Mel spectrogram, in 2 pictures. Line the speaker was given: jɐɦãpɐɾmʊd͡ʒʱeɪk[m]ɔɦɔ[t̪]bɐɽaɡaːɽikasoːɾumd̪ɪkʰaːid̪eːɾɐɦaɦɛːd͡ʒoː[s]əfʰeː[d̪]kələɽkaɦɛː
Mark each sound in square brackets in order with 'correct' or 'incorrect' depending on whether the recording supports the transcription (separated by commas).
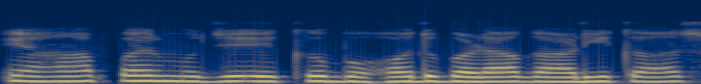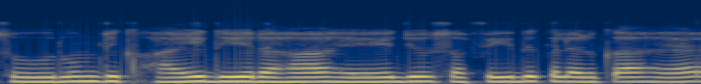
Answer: incorrect, correct, correct, correct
